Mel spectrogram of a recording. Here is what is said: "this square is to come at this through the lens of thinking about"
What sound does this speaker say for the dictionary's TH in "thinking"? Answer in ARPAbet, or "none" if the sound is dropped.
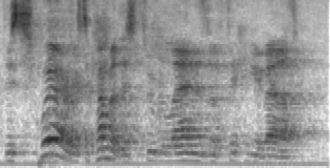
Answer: TH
